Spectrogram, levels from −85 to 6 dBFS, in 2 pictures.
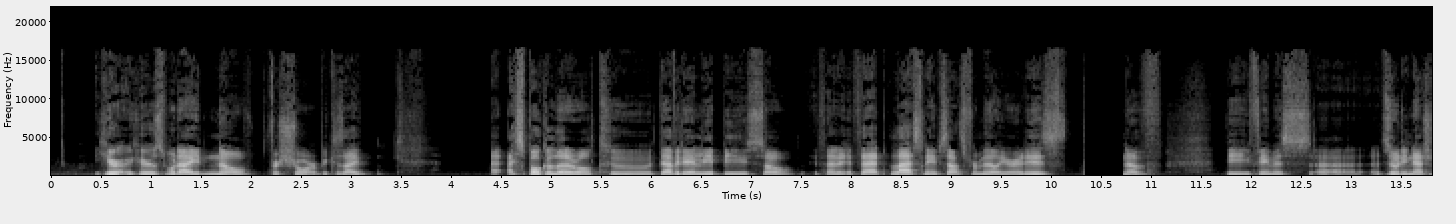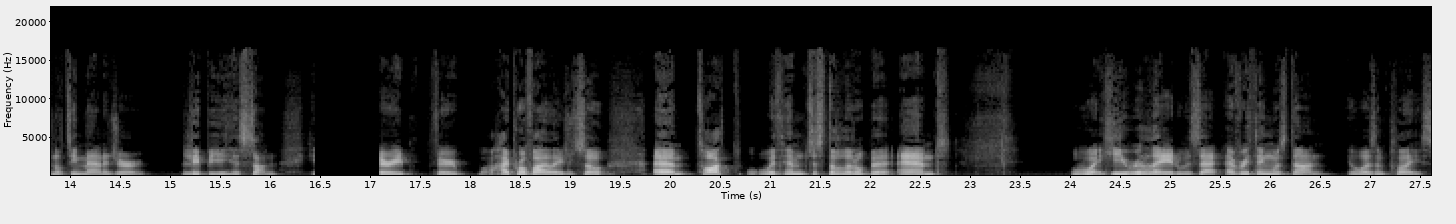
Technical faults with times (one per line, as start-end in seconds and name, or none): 10.33-10.73 playback stall
16.43-17.09 playback stall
